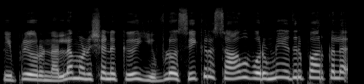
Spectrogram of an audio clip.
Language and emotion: Tamil, surprised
